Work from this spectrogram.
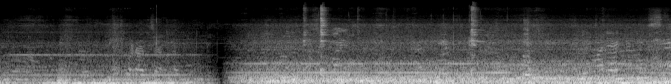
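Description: A passenger train runs steadily, heard from inside a carriage, with a loud continuous rumble and rattle after a brief dip, and people talking over it.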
